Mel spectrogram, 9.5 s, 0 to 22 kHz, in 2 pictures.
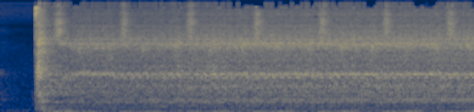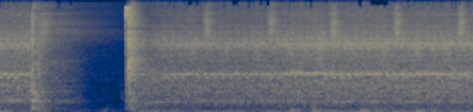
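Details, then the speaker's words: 1965 Ford Mustang, freshly rebuilt 289 V8 first start with fuel now arriving: starter cranks with an even rhythmic churn, stops, cranks again, never catching; owner says it needs more ignition timing advance. "[Music] Oh, it wants to run. We got fuel now. Need to add a little more timing."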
